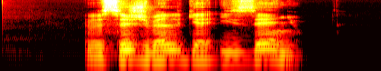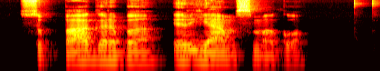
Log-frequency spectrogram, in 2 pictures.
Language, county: Lithuanian, Kaunas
